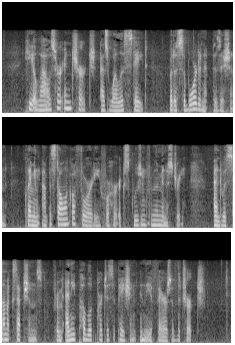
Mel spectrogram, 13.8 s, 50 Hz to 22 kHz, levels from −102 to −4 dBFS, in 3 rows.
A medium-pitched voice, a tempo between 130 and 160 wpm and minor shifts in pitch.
No: medium, 165 Hz; average, 155 wpm; average, 3.3 semitones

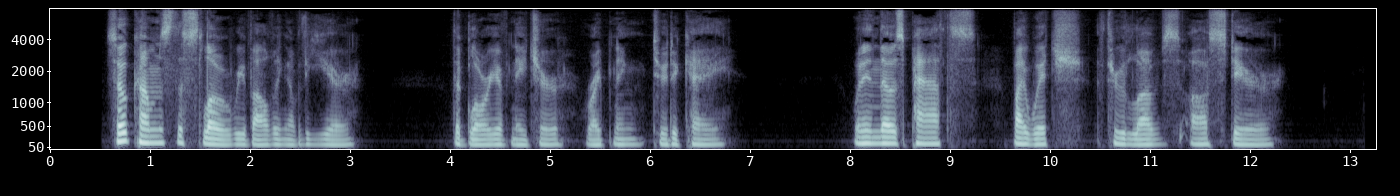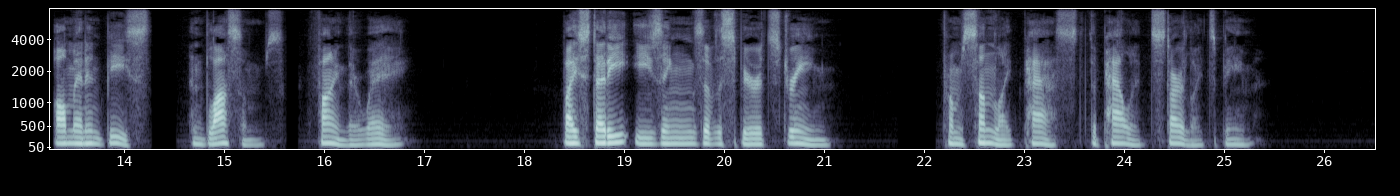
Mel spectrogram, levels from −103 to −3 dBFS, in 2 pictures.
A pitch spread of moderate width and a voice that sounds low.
Yes: average, 3.2 semitones; low, 115 Hz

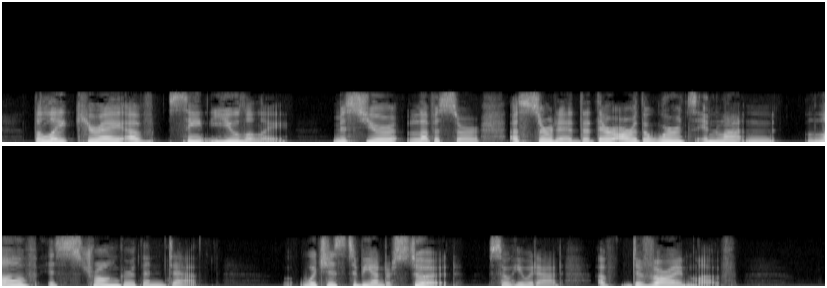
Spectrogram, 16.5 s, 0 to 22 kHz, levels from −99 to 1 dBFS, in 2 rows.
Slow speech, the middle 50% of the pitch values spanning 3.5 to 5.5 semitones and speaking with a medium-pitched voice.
No: slow, 120 wpm; average, 4.1 semitones; high, 235 Hz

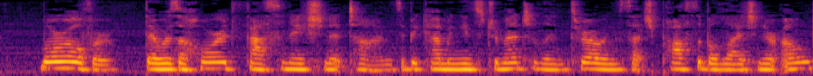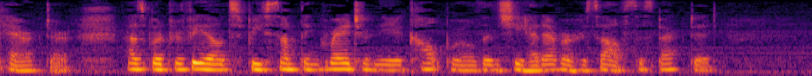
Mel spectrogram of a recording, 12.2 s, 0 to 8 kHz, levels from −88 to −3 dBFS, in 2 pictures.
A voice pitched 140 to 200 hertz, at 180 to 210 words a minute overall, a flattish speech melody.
Yes: medium, 185 Hz; average, 185 wpm; narrow, 2.0 semitones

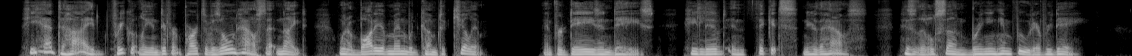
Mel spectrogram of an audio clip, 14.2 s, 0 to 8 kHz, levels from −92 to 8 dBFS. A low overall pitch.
Yes: low, 125 Hz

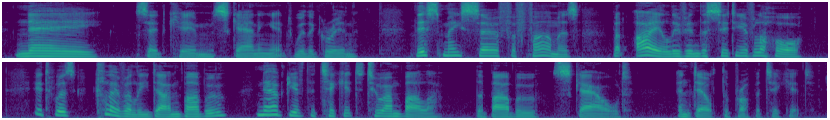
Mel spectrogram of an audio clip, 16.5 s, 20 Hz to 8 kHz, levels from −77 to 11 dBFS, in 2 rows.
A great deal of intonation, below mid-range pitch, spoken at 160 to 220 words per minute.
No: wide, 7.1 semitones; low, 125 Hz; average, 145 wpm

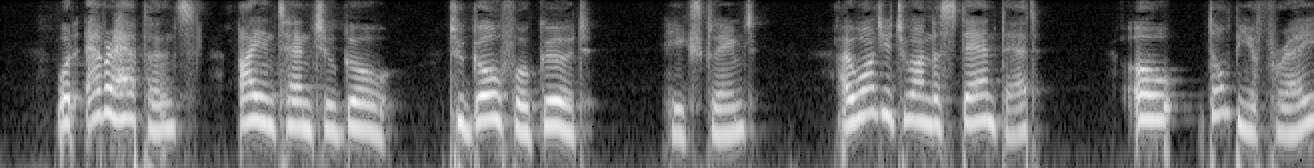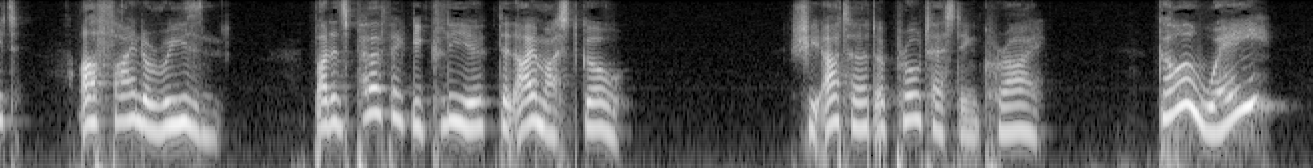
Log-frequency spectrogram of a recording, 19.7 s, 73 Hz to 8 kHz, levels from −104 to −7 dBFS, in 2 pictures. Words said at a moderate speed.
No: slow, 125 wpm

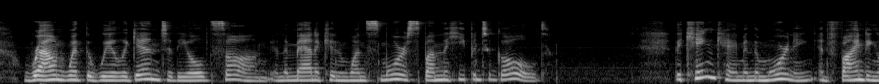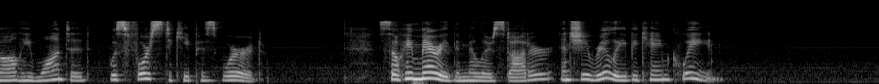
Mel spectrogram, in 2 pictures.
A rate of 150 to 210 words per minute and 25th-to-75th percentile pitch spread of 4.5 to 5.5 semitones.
No: average, 160 wpm; average, 3.6 semitones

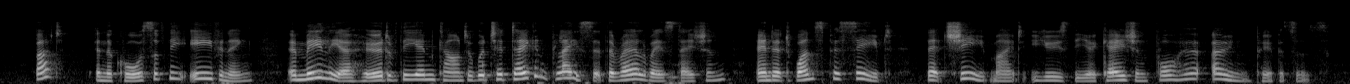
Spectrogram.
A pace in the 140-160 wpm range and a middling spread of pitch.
No: average, 150 wpm; wide, 6.0 semitones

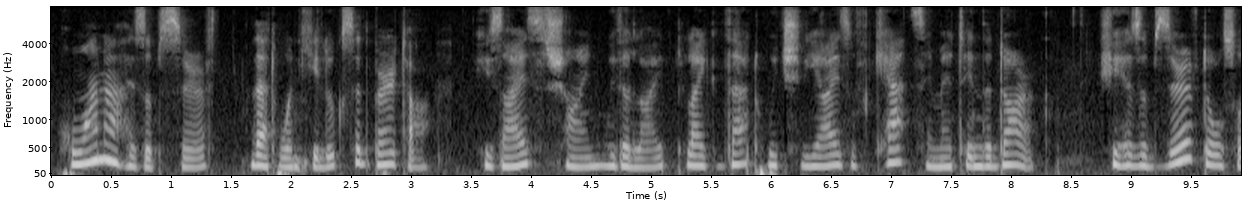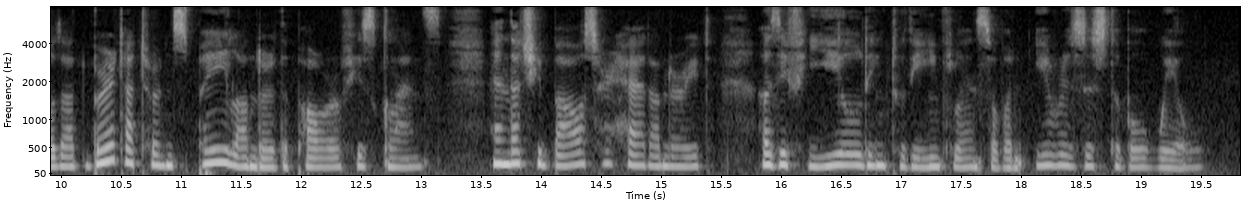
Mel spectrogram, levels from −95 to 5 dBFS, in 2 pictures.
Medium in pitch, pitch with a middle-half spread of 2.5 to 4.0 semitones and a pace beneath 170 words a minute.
No: medium, 175 Hz; average, 3.2 semitones; average, 175 wpm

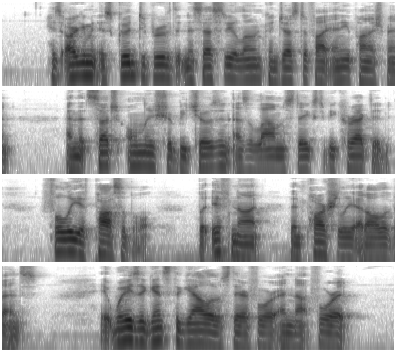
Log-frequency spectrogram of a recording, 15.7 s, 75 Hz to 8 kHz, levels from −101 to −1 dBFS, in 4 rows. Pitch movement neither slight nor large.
Yes: average, 3.1 semitones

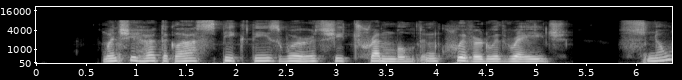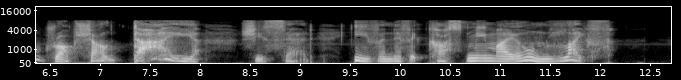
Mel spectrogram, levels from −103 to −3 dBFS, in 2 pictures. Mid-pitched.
Yes: medium, 175 Hz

